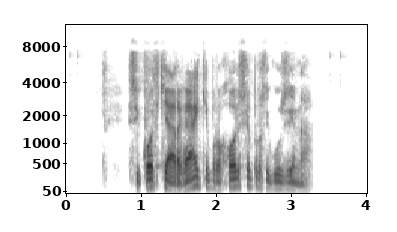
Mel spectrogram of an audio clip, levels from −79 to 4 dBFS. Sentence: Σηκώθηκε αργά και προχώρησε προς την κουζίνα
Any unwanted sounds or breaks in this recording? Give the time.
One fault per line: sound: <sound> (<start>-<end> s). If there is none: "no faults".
no faults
